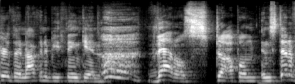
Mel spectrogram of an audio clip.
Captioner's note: gasps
